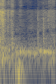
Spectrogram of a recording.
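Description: Racing pigeon from a club-raced racer stock cooing close by, a soft low rolling coo under a faint background hum, no talk.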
